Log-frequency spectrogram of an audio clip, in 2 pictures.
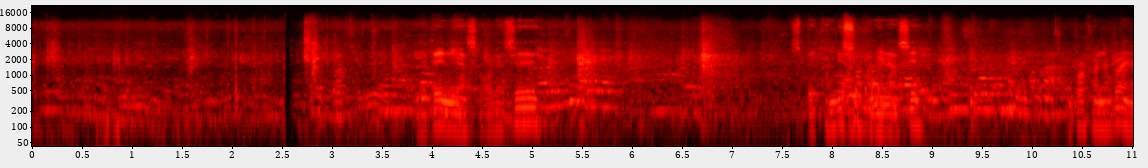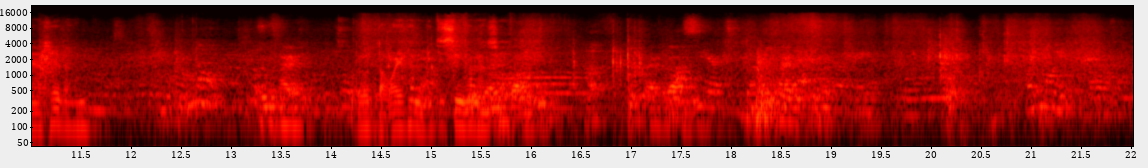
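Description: Several men and women talk nearby.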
